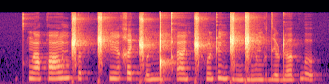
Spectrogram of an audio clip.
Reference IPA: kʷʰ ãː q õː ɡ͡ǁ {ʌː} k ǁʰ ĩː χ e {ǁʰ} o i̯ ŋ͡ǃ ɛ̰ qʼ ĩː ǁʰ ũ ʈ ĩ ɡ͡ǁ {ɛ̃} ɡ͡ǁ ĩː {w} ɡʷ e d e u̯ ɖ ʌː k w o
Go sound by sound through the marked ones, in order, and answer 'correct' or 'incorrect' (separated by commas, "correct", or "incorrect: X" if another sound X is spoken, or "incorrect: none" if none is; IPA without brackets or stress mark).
incorrect: ʌ, incorrect: ɡ͡ǁ, correct, incorrect: none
